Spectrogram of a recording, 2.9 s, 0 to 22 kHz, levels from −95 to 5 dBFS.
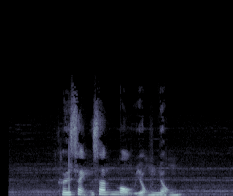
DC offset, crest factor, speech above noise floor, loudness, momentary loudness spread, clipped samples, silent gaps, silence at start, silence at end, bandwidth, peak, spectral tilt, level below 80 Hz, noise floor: under 0.1%; 20 dB; 29 dB; -29 LUFS; 11 LU; under 0.1%; none; 0.75 s; 0.65 s; 12 kHz; -10 dBFS; -5 dB/octave; -82 dBFS; -56 dBFS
